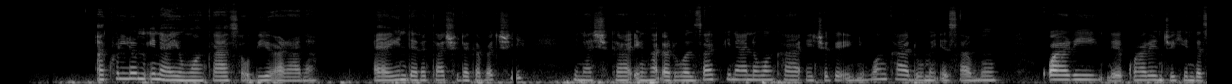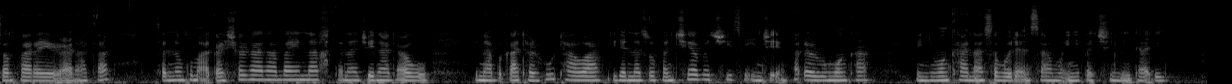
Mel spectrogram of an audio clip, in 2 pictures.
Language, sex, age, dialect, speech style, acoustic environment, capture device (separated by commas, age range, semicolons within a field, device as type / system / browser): Hausa, female, 18-24, Nigeria - Kano, relaxed, silence, mobile / Linux / Chrome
